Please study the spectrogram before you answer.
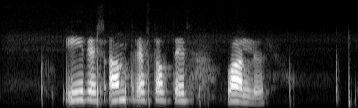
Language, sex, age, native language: Icelandic, female, 40-49, Icelandic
